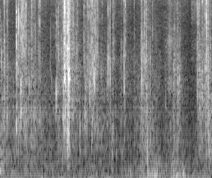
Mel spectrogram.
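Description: Faint crinkling of parchment paper and soft crunching of a sticky oat granola mixture as hands press and pat it flat in a lined sheet tray, with a few soft crackles.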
